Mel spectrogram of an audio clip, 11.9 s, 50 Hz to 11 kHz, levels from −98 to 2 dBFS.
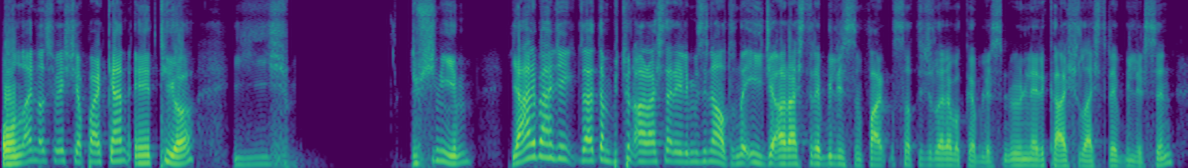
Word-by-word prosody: Online 150 Hz, +9 st, +6 dB
alışveriş 195 Hz, 0 st, -6 dB
yaparken, 185 Hz, +3 st, +2 dB
eee, 155 Hz, 0 st, +4 dB
tüyo, 155 Hz, 0 st, +4 dB, 0.4 s
yıh 130 Hz, +2 st, -14 dB, 1.2 s
düşüneyim. 165 Hz, 0 st, -2 dB, 0.4 s
Yani, 260 Hz, +3 st, +5 dB
bence 260 Hz, -5 st, +1 dB
zaten 205 Hz, -1 st, +1 dB
bütün 180 Hz, -, -6 dB
araçlar 185 Hz, +1 st, +1 dB
elimizin 180 Hz, +1 st, -4 dB
altında, 150 Hz, -4 st, +1 dB
iyice 160 Hz, -5 st, 0 dB
araştırabilirsin. 140 Hz, -3 st, +1 dB
Farklı 120 Hz, +2 st, -1 dB
satıcılara 120 Hz, -2 st, -4 dB
bakabilirsin, 95 Hz, -1 st, -8 dB
ürünleri 115 Hz, -1 st, -2 dB
karşılaştırabilirsin. 100 Hz, -, -3 dB
145 Hz, 105 wpm, -23 LUFS, 120-185 Hz, 1.2 s, Online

